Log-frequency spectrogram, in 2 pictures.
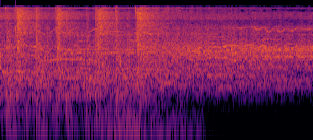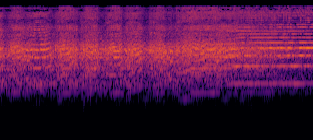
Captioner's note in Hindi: तालियाँ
